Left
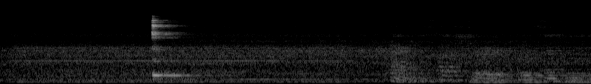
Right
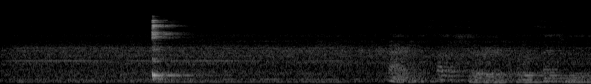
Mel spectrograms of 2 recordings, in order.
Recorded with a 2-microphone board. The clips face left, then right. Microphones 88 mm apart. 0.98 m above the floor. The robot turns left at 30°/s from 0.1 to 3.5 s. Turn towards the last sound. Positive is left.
turn(degrees=-60)  # may be behind; listen again after turning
